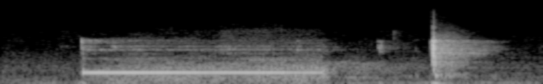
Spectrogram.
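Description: A telephone ringing tone while a call is placed: one steady, even electronic tone lasting about a second and a half, followed by a brief sharp click, all fairly faint.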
